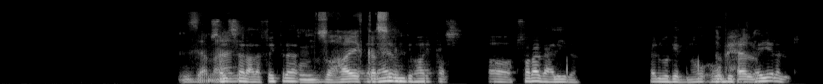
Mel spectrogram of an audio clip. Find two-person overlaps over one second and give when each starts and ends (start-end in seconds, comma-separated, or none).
none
